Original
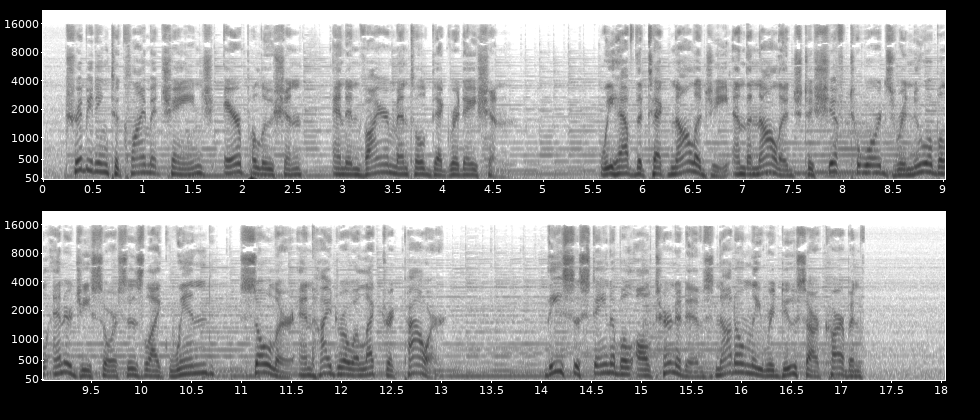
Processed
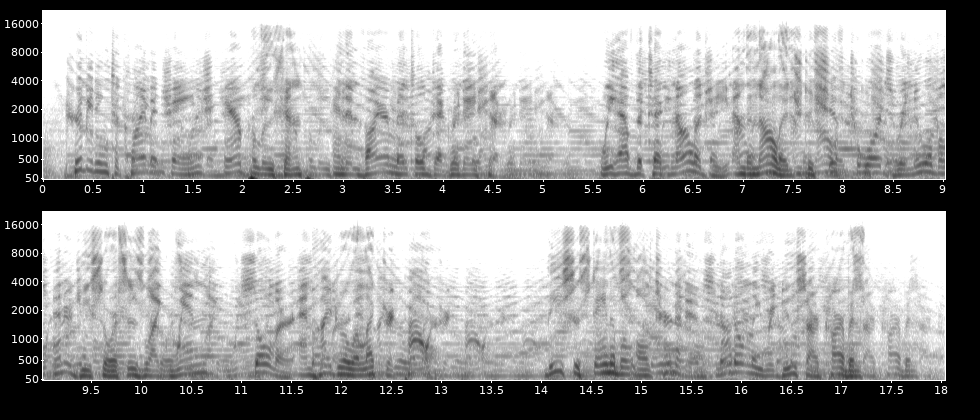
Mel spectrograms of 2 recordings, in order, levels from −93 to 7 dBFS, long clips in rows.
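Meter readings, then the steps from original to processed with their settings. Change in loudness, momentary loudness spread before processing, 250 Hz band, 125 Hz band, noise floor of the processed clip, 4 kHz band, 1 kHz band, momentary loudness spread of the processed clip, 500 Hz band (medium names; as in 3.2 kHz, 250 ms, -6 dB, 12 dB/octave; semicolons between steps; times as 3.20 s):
-6.5 dB, 10 LU, -7.0 dB, -4.5 dB, -48 dBFS, -7.5 dB, -7.0 dB, 14 LU, -7.0 dB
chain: phaser 0.41 Hz, delay 2.3 ms, feedback 67%; harmonic tremolo 3.4 Hz, depth 70%, crossover 720 Hz; bass shelf 64 Hz +4.5 dB; on a send: feedback delay 563 ms, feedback 25%, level -13 dB; on the sum: level-controlled noise filter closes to 1.6 kHz, open at -13.5 dBFS; trim -6 dB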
